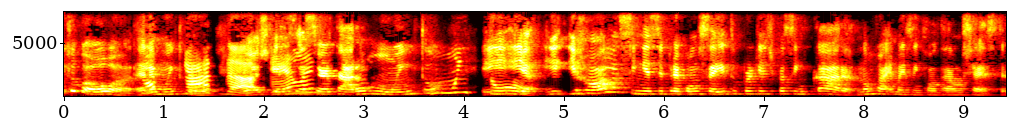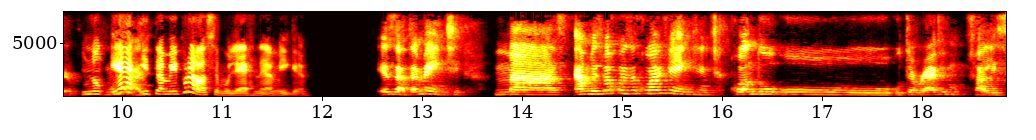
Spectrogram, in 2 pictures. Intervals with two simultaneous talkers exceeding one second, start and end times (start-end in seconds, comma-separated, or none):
0.8-2.5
